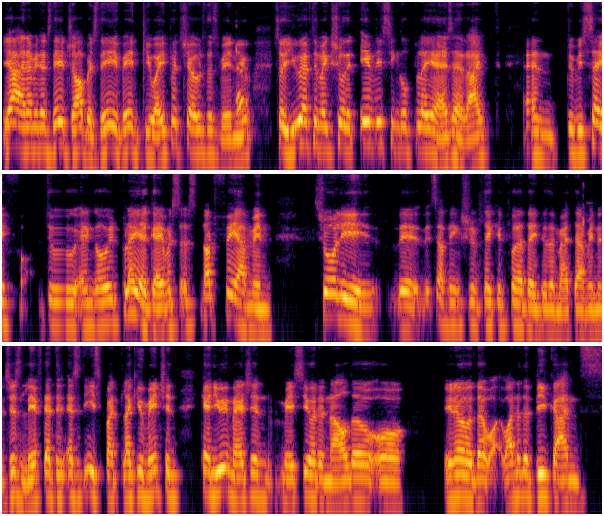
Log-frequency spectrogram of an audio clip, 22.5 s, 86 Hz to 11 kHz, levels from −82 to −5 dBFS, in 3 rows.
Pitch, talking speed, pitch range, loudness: 135 Hz, 225 wpm, 120-150 Hz, -19 LUFS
